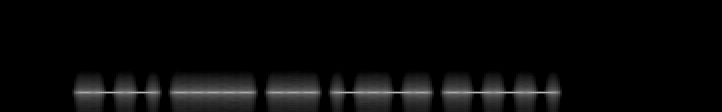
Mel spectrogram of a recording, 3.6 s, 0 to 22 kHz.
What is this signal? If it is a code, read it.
Morse code, heard as a keyed tone, about 29 wpm, 700 Hz. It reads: W5SCJ
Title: USA Call Signs Repeated 2x 30wpm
